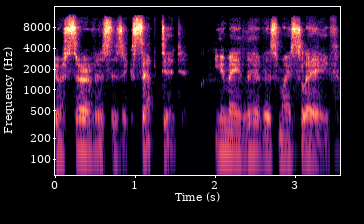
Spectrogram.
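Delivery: eerie, hollow, echoing sepulchral voice. Voicing an ancient corpse answering the party, in an echoing sepulchral voice. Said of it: "that this kind of weird echoing sepulcher voice echoes out of the mouth".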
